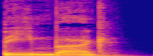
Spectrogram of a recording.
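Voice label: "beanbag", English, British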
